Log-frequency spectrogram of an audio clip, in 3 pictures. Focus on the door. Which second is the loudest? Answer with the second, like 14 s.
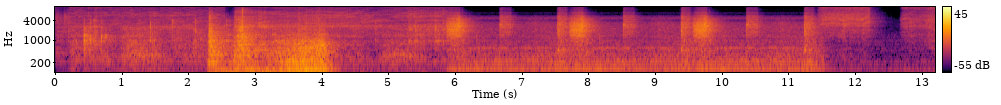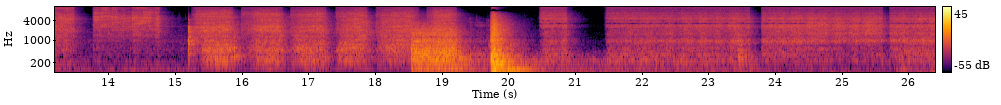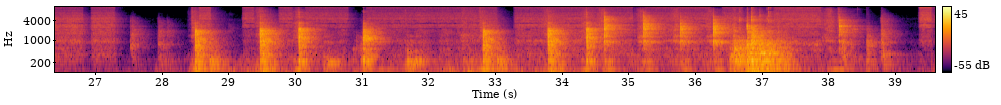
37 s.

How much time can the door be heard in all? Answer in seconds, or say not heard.
4 s.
